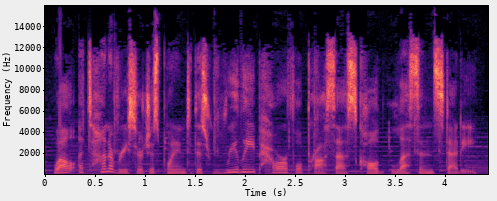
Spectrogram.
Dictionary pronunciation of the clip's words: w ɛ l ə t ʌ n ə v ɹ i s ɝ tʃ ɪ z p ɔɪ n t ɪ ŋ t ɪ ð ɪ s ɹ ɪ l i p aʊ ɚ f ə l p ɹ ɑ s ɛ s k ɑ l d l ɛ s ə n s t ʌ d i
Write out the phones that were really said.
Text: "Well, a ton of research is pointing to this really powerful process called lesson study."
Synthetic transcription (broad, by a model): w ɛ l ə t ʌ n ə v ɹ i s ɝ tʃ ɪ z p ɔɪ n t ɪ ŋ t ɪ ð ɪ s ɹ ɪ l i p aʊ ɚ f l p ɹ ɑ s ɛ s k ɑ l d l ɛ s ə n s t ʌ d i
